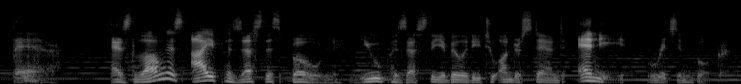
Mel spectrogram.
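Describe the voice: With clear music in the background, someone puts on a character voice at a low pitch. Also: moderate pace.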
